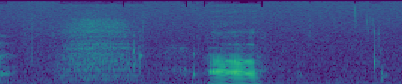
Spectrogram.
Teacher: In American English, your lips are a bit less rounded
